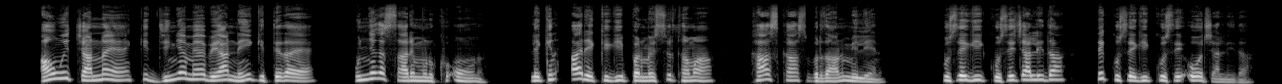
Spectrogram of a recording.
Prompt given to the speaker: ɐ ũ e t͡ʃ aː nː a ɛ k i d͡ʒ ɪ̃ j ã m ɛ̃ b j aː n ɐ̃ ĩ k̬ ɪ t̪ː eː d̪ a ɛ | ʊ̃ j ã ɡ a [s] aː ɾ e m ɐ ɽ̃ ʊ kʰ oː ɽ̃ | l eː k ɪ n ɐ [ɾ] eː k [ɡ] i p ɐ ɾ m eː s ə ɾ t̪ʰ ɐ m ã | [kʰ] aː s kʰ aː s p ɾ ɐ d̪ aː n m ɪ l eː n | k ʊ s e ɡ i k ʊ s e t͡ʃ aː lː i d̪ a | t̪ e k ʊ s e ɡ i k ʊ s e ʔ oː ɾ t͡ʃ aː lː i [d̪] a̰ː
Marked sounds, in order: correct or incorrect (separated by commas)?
correct, correct, correct, correct, correct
